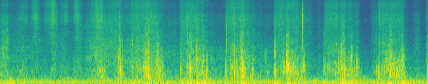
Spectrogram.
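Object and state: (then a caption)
Denim jeans. Fingernails scratch and rub the thick cotton twill of light blue denim jeans near the belt loop and stitched seams. The result is a steady stream of soft, grainy scrapes with brief brighter rasps, over a constant low hum.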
